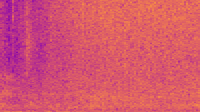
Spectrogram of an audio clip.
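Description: Water of a large indoor statue fountain splashing and falling, a steady even rushing noise.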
